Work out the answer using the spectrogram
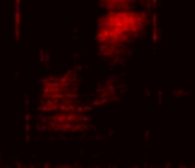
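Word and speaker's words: groß: The first one is gross, gross, meaning big. This is a sharp S.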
